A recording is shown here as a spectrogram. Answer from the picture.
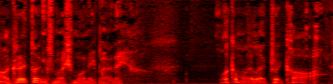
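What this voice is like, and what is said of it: James Bond impression. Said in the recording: “your impression? ... Of Sean Connery? ... Of just any James Bond in general. ... that's much better than mine”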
